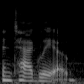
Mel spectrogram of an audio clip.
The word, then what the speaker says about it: intaglio: Intaglio, are there any alternate pronunciations? Intaglio, intaglio.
